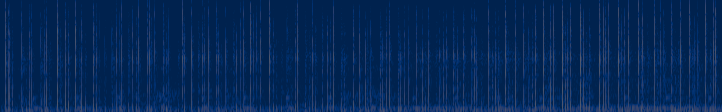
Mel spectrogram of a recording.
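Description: Fingernails tap and scratch the back of a smartphone in a white plastic case held in one hand. The result is a steady run of quick, sharp, bright clicks with very short ring, mixed with soft scratching over a quiet low rumble.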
